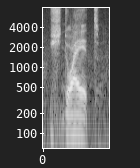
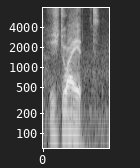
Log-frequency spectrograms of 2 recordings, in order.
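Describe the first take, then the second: Both takes have the same delivery.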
